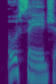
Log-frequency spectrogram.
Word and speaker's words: Osage: police force in the osage i looked it up and that's how it said it's pronounced but i'm still not convinced but anyway the osage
